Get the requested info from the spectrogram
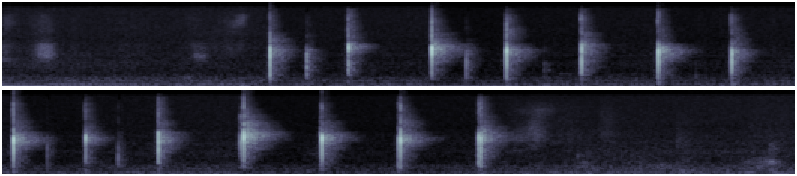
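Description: A run of about fourteen sharp snapping clicks, about two a second, made by the masseuse's hands during a hands-on leg and foot massage. The clicks stop about a second before the end.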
